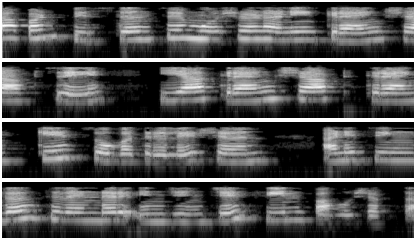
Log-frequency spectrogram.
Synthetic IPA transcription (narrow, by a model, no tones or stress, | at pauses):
tapəɳfisʈənt͡semoɕənaɽikɾæ̃ŋɡkɕafʈt͡se | jakɾæ̃ŋkɕafʈ | kɾɛ̃ŋ | kesoɡət̪ɾileɕən | a̰ñisiŋɡəlsileɳɖəɾeɲd͡ʑint͡sefiːnpaɦuɕək̚t̪a̰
